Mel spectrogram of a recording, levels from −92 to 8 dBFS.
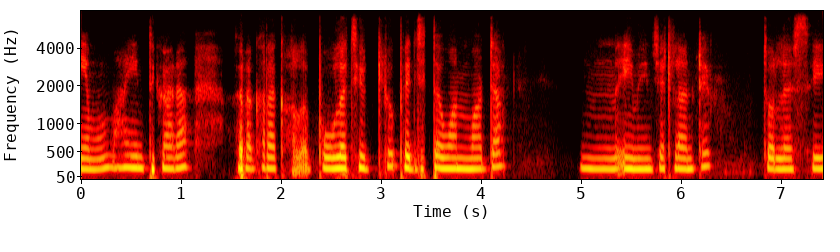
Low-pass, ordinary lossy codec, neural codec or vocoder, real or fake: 7.2 kHz; Opus, 24 kbps; codec, 16 kHz, 0.5 kbps, X-Codec, HuBERT features, trained on LibriSpeech; fake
